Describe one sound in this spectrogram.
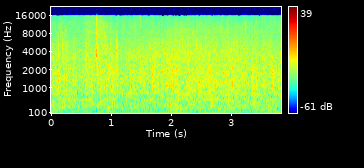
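Windscreen wipers swish across glass.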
